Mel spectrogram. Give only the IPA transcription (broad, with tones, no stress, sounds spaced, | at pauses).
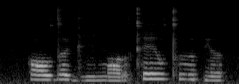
k ɔː˧ u̯ d ə˦˨ y̯ ɡʱ iː˨ ŋ ɔː˨ r kʰ eː˦ u̯ tʰ ɯː˦ pʲ ə˧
